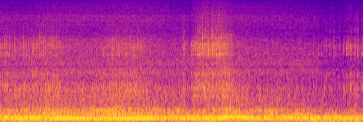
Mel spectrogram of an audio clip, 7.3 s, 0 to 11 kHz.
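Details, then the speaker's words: 1999 Mustang GT with Nemak block, first start after engine build: deep steady V8 rumble settling into even idle, no ticking or knocking; about 70 psi oil pressure, transmission line leak noted; healthy normal idle. "but all in all it's alive it was showing about 70 psi of oil when it was running so i'd say that's a good sign it's alive"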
